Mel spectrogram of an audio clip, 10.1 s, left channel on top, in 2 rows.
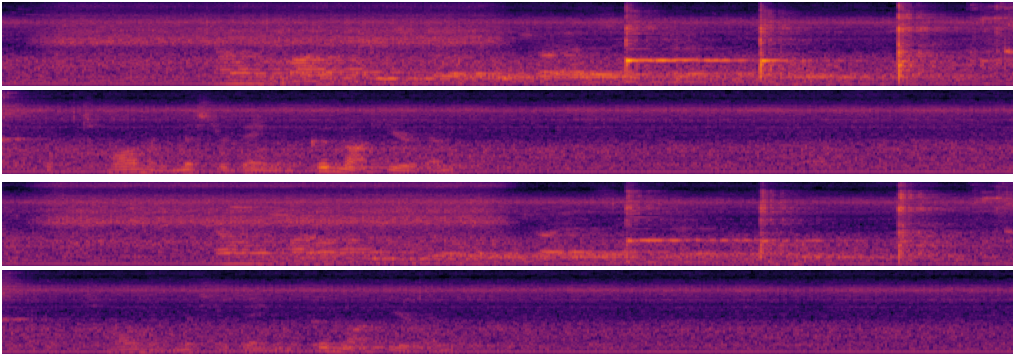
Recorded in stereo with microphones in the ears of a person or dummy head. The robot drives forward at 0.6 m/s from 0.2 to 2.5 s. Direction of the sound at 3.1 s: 30° left (ahead or behind).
